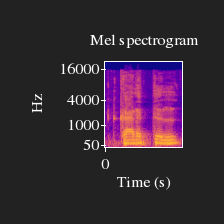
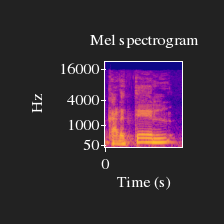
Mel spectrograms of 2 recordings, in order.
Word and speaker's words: cártel: Es importante explicarle a la gente por qué se llama el cártel de los soles. Hay gente que le llama cartel, pero la palabra correcta es con acento en la cártel de los soles.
